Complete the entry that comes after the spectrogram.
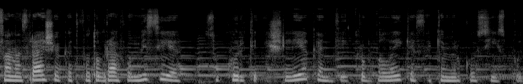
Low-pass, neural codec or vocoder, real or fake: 14.4 kHz; vocoder, 44.1 kHz, 128 mel bands, Pupu-Vocoder; fake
